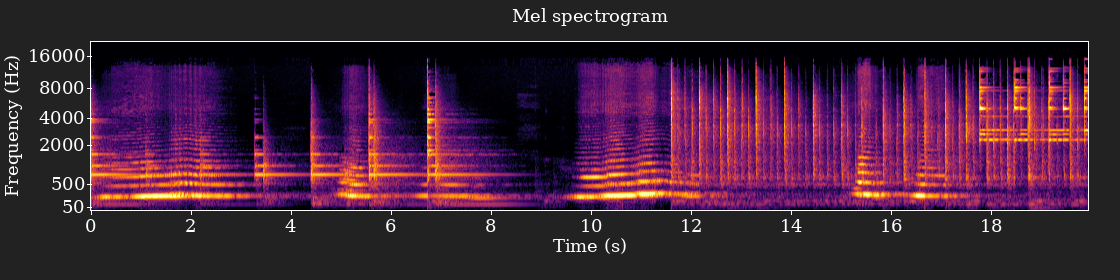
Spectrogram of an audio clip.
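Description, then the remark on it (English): Eerie, wavering bowed tones glide and swell from a waterphone, then give way to dense, rattling clatter of struck custom chimes and glass jars, with high ringing notes near the end. No voices. “a group of guys, and all they just play strange percussion. The whole, everything, you know, there's nothing other than, you know, waterphone, custom chimes, bode saws, wooden boards, glass jars.”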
